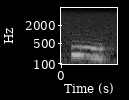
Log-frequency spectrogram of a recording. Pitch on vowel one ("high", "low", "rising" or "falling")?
low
